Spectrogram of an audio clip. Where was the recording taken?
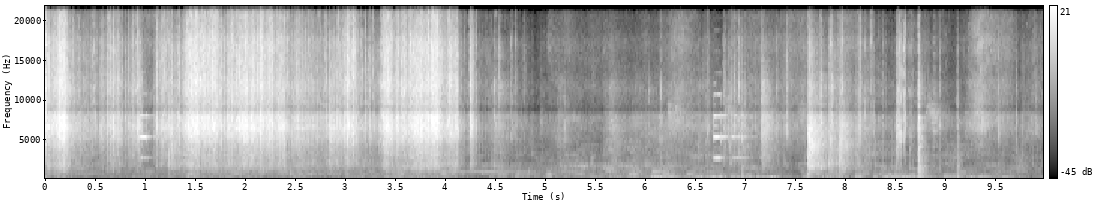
in a crowded indoor space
